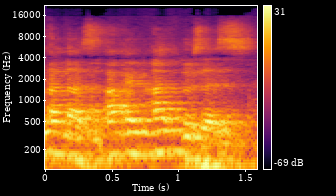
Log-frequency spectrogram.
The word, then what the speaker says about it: Anas: je vous explique que moi mon vrai prénom c'est Anas mais comme j'ai travaillé au Club Med alors les Français ne savaient pas prononcer mon prénom il disait moi je répondais ma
